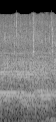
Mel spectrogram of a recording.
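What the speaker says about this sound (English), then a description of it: "let's give her a nice round of applause one more time, Karen." Brief, dense audience applause at a talent show aboard the Carnival Ecstasy cruise ship, a steady crowd of clapping heard for under a second.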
